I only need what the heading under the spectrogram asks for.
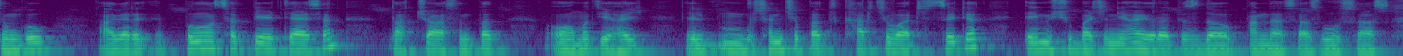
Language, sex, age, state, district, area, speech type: Kashmiri, male, 18-30, Jammu and Kashmir, Anantnag, rural, spontaneous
